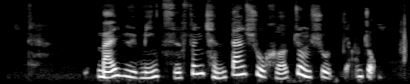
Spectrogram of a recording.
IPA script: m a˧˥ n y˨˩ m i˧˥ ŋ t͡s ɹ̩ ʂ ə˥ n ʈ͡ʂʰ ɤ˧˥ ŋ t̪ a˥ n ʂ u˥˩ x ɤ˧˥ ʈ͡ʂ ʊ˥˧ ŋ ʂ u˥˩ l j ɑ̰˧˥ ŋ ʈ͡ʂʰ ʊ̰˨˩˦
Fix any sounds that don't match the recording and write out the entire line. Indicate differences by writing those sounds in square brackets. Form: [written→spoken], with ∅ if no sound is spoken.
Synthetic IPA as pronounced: m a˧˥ n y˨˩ m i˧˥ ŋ [t͡s→t͡sʰ] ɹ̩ [ʂ→f] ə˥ n ʈ͡ʂʰ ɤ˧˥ ŋ t̪ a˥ n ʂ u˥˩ x ɤ˧˥ ʈ͡ʂ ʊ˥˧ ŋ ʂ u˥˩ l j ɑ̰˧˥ ŋ [ʈ͡ʂʰ→ʈ͡ʂ] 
